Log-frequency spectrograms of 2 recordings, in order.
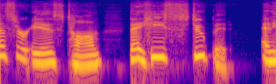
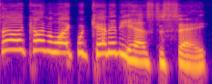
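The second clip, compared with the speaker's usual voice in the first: mock Joe Rogan; 9 semitones higher than usual. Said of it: "Joe Rogan goes".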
